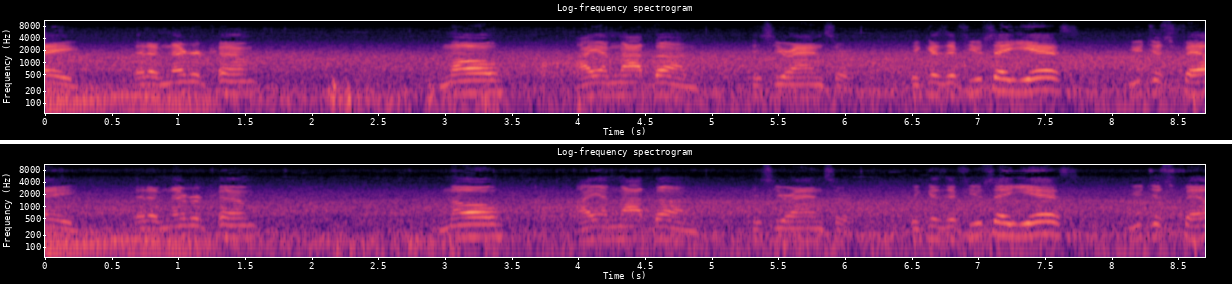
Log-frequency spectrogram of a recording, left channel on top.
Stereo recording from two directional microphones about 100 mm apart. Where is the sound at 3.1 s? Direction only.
60° right (ahead or behind).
